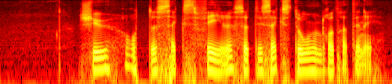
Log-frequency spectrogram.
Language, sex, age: Norwegian, male, 22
